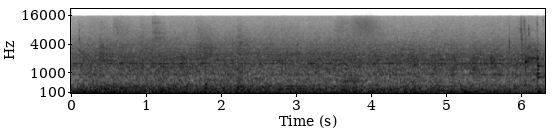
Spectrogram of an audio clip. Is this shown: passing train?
yes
